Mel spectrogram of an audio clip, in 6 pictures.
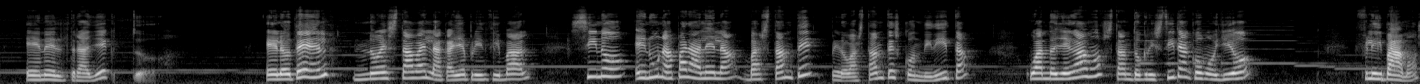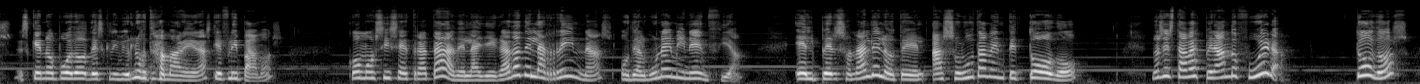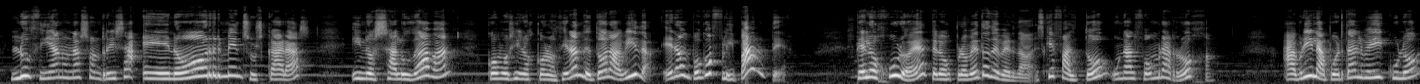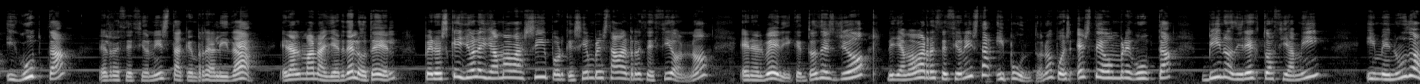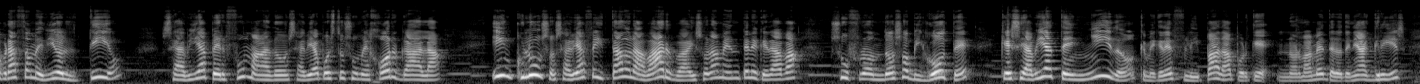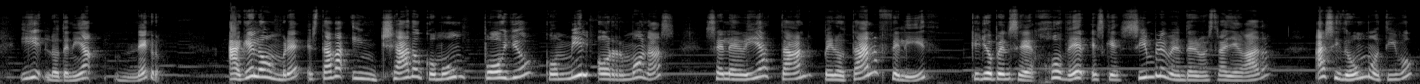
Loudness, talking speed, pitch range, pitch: -17 LUFS, 160 wpm, 235-345 Hz, 275 Hz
